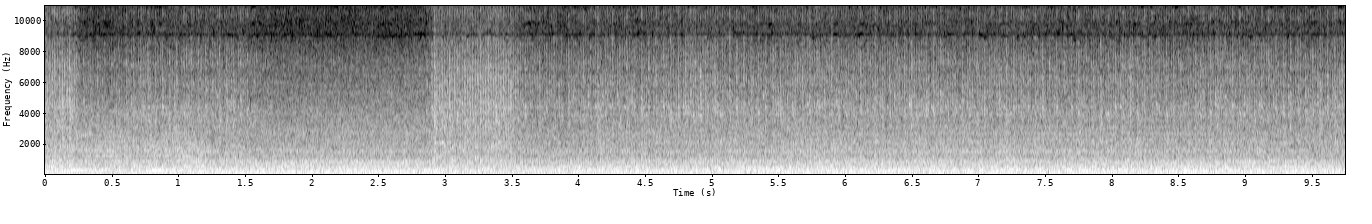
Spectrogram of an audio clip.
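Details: Late-1940s/early-1950s Caterpillar D6 cable dozer, a barn find revived after years sitting: the big diesel idles steadily and evenly with a firm deep beat underneath, running clean. Normal diesel idle.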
